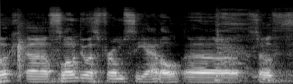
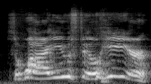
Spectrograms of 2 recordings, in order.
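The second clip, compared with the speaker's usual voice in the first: put-on high girlish voice; 4 dB louder than usual.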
